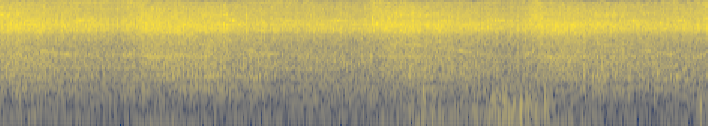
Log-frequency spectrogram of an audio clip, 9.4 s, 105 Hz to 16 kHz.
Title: Стук двигателя а15sms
